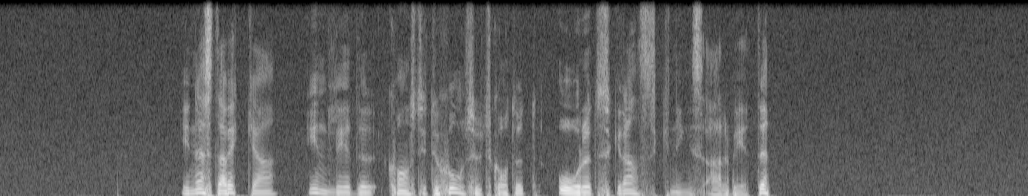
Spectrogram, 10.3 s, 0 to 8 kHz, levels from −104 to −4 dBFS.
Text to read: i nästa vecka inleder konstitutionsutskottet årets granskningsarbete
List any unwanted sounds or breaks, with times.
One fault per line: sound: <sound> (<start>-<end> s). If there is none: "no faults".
no faults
